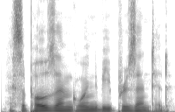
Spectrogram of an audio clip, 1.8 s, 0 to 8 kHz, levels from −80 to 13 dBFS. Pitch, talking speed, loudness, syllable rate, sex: 100 Hz, 275 wpm, -18 LUFS, 7.7 syllables/s, male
